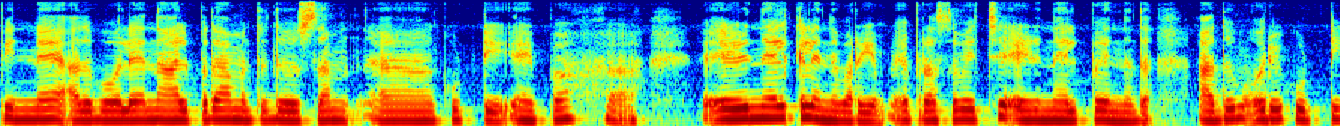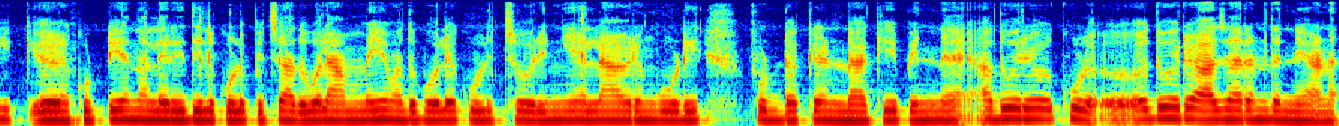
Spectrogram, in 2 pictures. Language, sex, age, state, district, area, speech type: Malayalam, female, 18-30, Kerala, Kozhikode, urban, spontaneous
